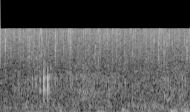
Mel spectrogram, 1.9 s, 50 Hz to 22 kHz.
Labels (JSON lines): {"label": "biophony, damselfish", "recorder": "SoundTrap 500"}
